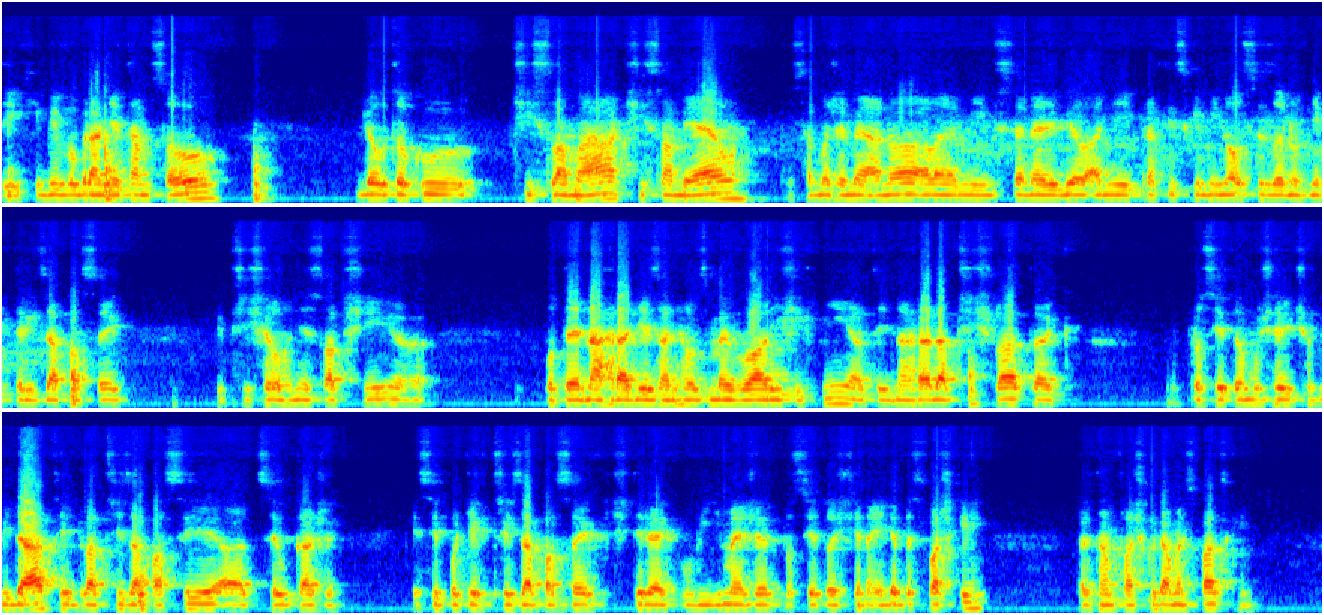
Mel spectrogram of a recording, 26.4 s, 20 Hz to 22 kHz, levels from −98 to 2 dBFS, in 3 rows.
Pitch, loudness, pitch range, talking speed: 100 Hz, -21 LUFS, 100-110 Hz, 170 wpm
